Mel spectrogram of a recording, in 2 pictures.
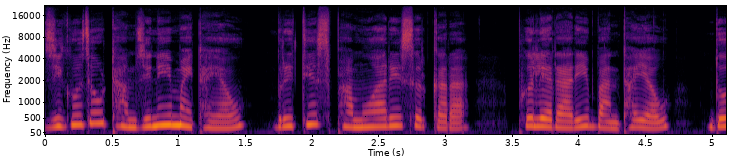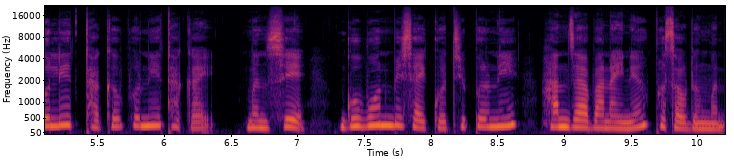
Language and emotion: Bodo, neutral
